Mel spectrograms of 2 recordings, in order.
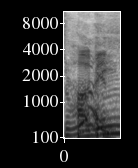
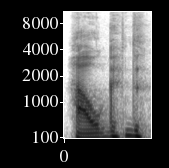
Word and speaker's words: Haugen: Francis I'm not saying it's Huggin? right, but it's wrong. Is that Francis Huggin, I think. Hugen, I think her name How do you is. spell it? Haugen.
